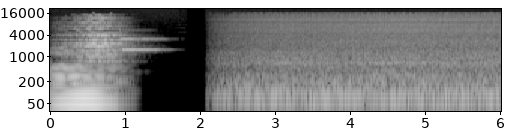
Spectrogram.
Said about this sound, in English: I'm standing in an empty car park on a frigid mid-January evening.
